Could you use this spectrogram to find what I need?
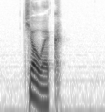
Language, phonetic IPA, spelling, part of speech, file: Polish, [ˈt͡ɕɔwɛk], ciołek, noun, Pl-ciołek.ogg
